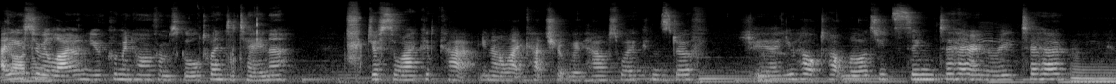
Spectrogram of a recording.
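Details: Adult woman; typical speech.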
